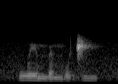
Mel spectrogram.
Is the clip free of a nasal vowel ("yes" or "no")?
yes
